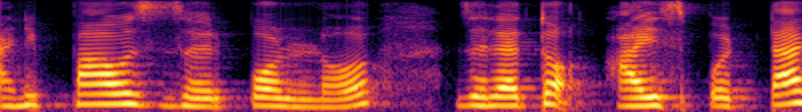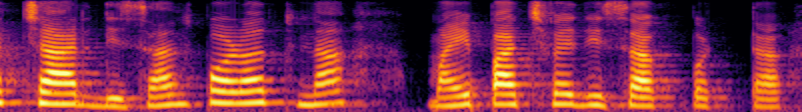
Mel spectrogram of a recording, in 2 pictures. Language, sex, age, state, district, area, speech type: Goan Konkani, female, 18-30, Goa, Ponda, rural, spontaneous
